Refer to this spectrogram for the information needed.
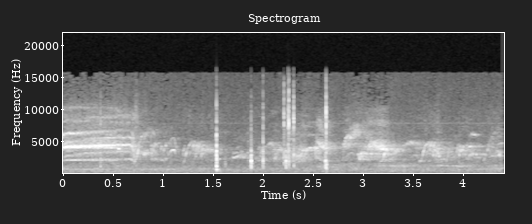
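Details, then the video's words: A flock of Azure-winged magpies (Cyanopica cyanus) calls together in overlapping high, raspy chatter, with several sharp, abrupt call notes bursting out over a steady hiss. "オナガの群れGroup of Cyanopica cyanus"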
